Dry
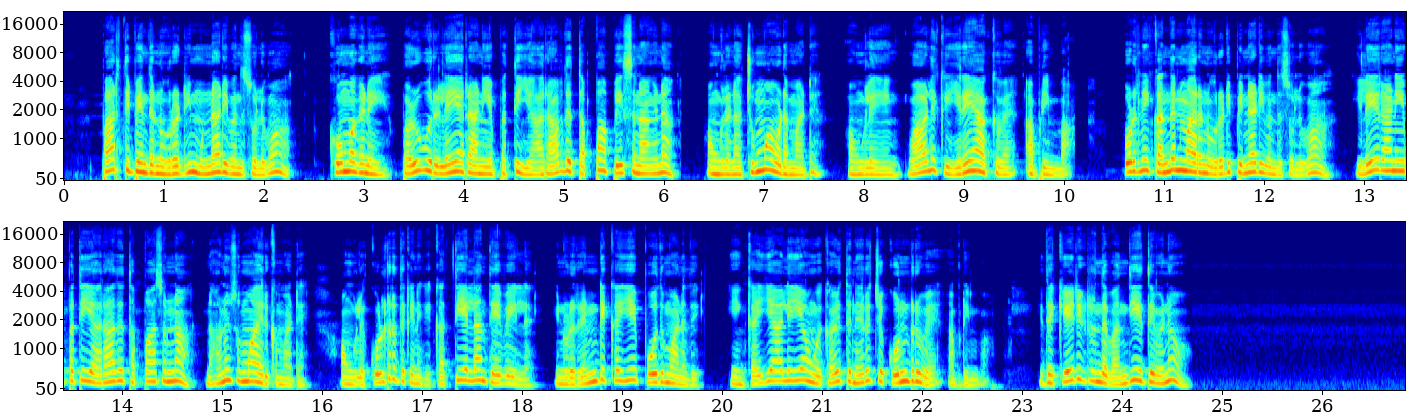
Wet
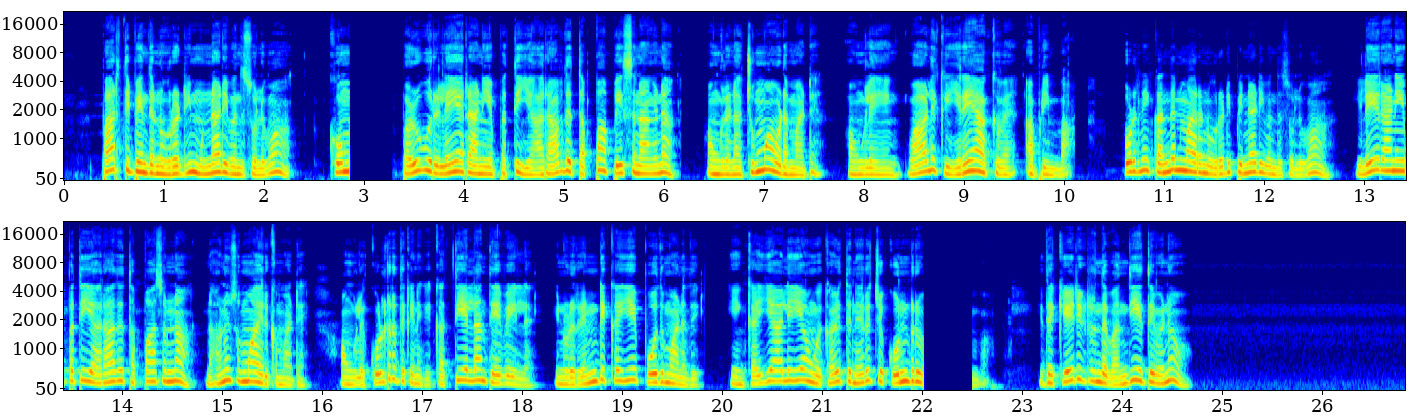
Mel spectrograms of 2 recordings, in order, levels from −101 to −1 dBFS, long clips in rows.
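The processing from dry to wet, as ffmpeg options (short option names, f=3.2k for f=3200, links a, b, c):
-filter_complex "[0:a]asettb=1/sr,asplit=3[a][b][c];[a]atrim=end=10.634[d];[b]atrim=start=10.63:end=13.01,asetpts=PTS-STARTPTS,afade=t=in:d=0.004:c=qsin,afade=t=out:st=2.376:d=0.004:c=qsin,lowpass=f=1.1k:p=1[e];[c]atrim=start=13.006[f];[d][e]acrossfade=d=0.004:c1=hsin:c2=qsin[g];[g][f]acrossfade=d=0.004:c1=qsin:c2=hsin,asplit=5[h][i][j][k][l];[h]atrim=end=2.85,asetpts=PTS-STARTPTS,afade=t=out:st=2.846:d=0.004:c=hsin[m];[i]atrim=start=2.85:end=3.28,asetpts=PTS-STARTPTS,volume=0[n];[j]atrim=start=3.28:end=22.01,asetpts=PTS-STARTPTS,afade=t=in:d=0.004:c=hsin,afade=t=out:st=18.726:d=0.004:c=hsin[o];[k]atrim=start=22.01:end=22.5,asetpts=PTS-STARTPTS,volume=0[p];[l]atrim=start=22.5,asetpts=PTS-STARTPTS,afade=t=in:d=0.004:c=hsin[q];[m][n][o][p][q]concat=n=5:v=0:a=1"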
